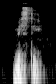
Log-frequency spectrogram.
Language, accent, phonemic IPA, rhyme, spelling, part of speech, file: English, Southern England, /ˈmɪsti/, -ɪsti, misty, adjective, LL-Q1860 (eng)-misty.wav
- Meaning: 1. Covered in mist; foggy 2. Dim; vague; obscure 3. With tears in the eyes; dewy-eyed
